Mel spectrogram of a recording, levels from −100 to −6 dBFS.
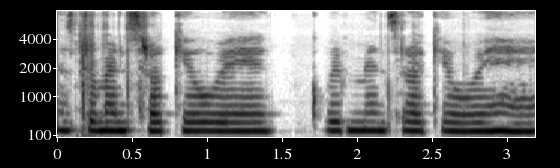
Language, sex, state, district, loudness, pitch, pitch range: Hindi, female, Chhattisgarh, Raipur, -14 LUFS, 205 Hz, 200-210 Hz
